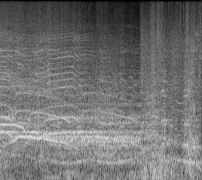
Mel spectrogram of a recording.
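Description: Several people screaming together in long, held screams that bend slowly in pitch. The screams are loud and tail off near the end.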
